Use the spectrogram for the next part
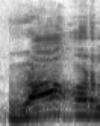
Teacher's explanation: रा और ला का वर्त या दंत मूल से होता है। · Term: वर्त या फिर दंत मूल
